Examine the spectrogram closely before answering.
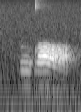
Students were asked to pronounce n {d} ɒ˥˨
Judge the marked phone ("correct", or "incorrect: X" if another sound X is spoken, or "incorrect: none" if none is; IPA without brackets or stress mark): correct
